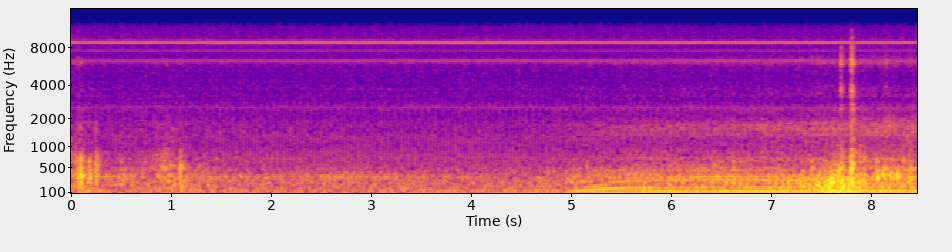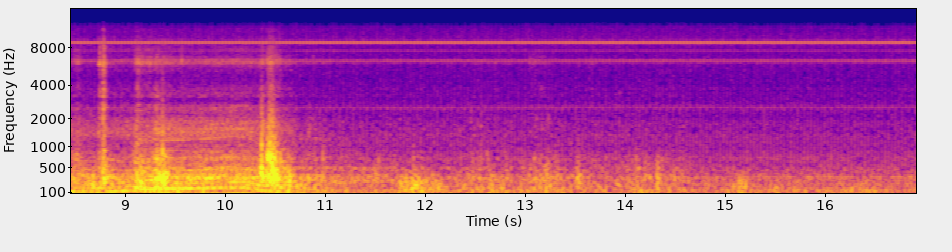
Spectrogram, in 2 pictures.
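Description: Mitsubishi Pajero's engine revving as the 4x4 struggles for grip up a rocky slab, its wheels slipping. The revs build about five seconds in, with a few sharp knocks of tyres and stones on rock, and die back after about ten seconds.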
